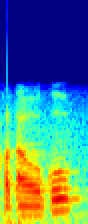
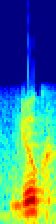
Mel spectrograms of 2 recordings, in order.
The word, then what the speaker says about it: jOOQ: Vale, pues voy a hablaros de JOQ, Juk, como se debería pronunciar, pero lo pronunciaré JOQ muchas veces porque es la costumbre.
